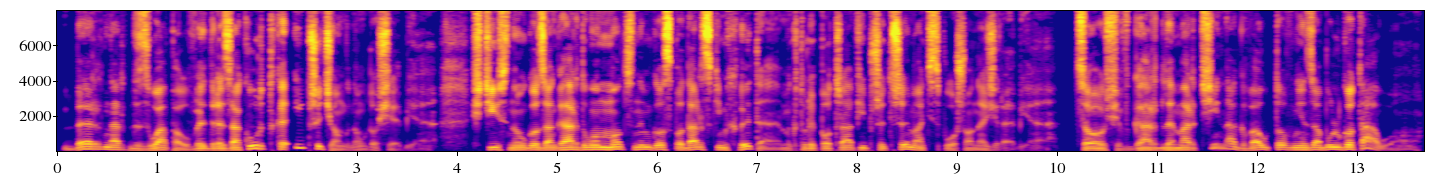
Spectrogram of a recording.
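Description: A man reading a story aloud, lively and expressive as a storyteller. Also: fairly low pitch, unhurried, vocal fry, no echo, clean studio sound. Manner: lively storytelling, shifting into character voices. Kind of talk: audiobook narration.

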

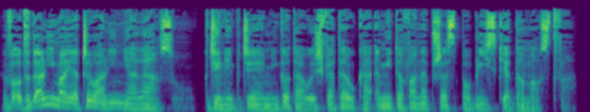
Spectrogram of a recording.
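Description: Low, husky male audiobook narrator. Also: moderate pace, darkish tone, no room sound, studio quality. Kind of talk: audiobook narration of a crime novel.

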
